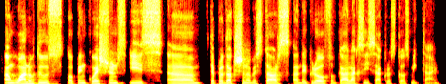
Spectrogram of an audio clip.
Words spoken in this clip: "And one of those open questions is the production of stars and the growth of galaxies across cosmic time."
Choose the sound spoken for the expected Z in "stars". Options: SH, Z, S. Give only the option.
S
